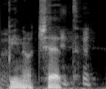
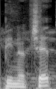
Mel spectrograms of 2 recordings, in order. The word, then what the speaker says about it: Pinochet: ya sabes, al estilo Pinochet. ¿Cómo se dice eso en Brasil? ¿Dicen Pinochet o Pinochet? Pinochet. ¿Pinochet con una A? Sí. Hay gente que me ha dicho que es Pinochet. Like an A?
